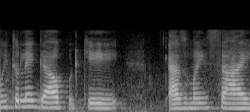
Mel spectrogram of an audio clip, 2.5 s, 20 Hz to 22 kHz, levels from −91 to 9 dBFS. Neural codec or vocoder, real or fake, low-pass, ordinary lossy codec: none; real; 7.2 kHz; none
